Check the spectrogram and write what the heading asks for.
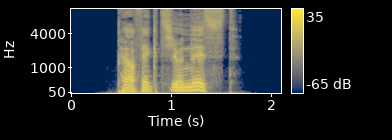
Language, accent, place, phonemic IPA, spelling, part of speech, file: German, Germany, Berlin, /pɛʁfɛkt͡si̯oˈnɪst/, Perfektionist, noun, De-Perfektionist.ogg
- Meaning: perfectionist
